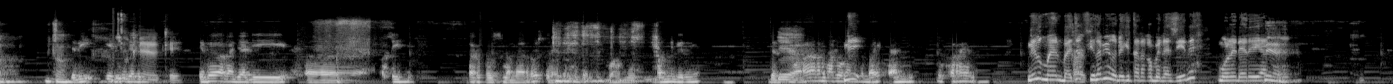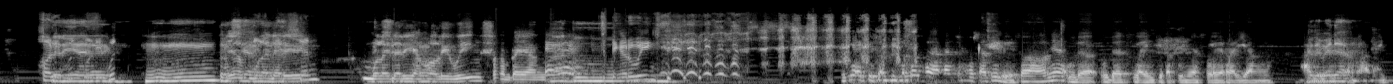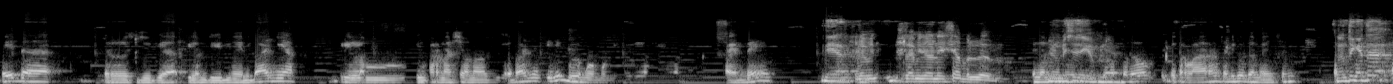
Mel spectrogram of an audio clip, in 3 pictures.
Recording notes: this episode recorded via Zoom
